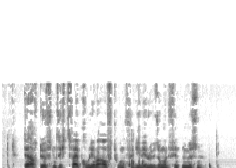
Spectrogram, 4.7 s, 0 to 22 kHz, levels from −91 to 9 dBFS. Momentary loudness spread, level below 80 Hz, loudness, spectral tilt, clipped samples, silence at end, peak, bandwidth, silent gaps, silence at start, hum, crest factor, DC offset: 11 LU; -64 dBFS; -19 LUFS; -5.5 dB/octave; under 0.1%; 0.5 s; -2 dBFS; 11.5 kHz; none; 0.25 s; none; 18 dB; under 0.1%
